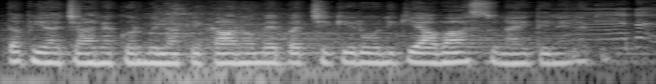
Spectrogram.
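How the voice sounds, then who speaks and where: Female narrator, slightly low voice, dramatic horror storytelling, long reverb, faint background noise. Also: monotone, fast.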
